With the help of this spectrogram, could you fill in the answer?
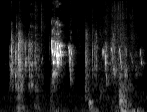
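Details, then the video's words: Harsh squawk from a conure parakeet, one loud grating burst followed by softer chattering notes and scratchy calls, with a faint splashing sound underneath. "conure parakeet sounds"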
